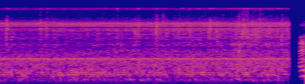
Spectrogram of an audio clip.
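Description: Pan of thick cheese white sauce simmering on the stove: a steady low hiss and bubbling as it is stirred with a silicone spatula. The sound breaks off abruptly just before the end.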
